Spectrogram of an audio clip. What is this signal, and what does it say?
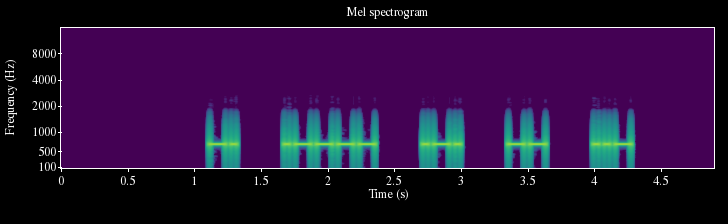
Morse code, heard as a keyed tone, about 30 wpm, spaced as for 17 wpm, 700 Hz. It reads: N1RMU
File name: Lesson 19g - Letter w - Call Signs 30wpm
